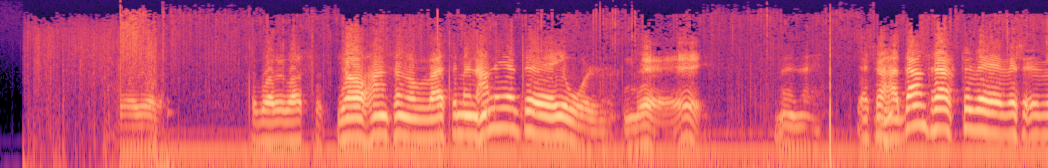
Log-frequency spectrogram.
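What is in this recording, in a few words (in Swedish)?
Björnlunda Södermanland, dialekter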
